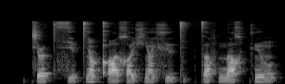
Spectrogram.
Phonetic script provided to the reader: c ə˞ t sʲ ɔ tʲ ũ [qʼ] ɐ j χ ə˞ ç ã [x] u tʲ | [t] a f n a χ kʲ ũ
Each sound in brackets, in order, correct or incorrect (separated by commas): correct, incorrect, correct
